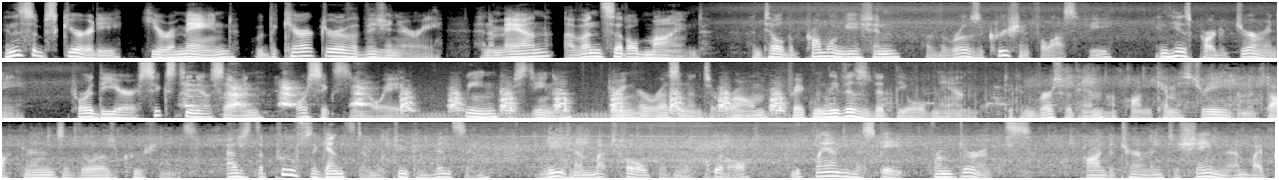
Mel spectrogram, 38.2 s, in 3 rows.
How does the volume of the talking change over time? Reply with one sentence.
The loudness of the talking stays about the same.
